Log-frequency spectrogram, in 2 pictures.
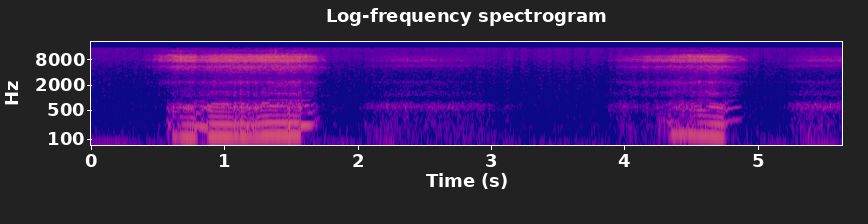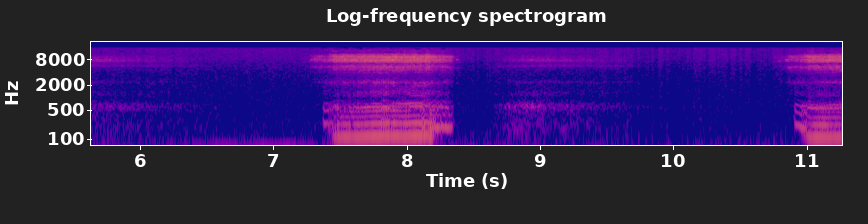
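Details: Loud, rough snores on each breath in, about 18 a minute, with quieter breathing between, recorded by a smartphone sleep-monitoring app in a patient evaluated for obstructive sleep apnea; snoring.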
